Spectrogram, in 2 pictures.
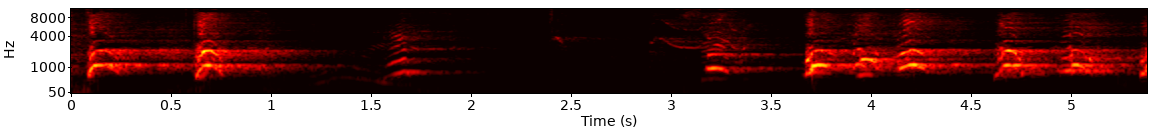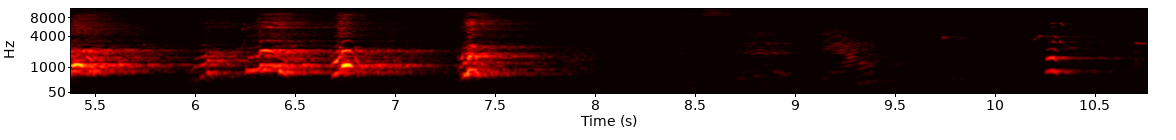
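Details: A 10-month-old German Shepherd in off-leash training in Georgia gives a run of sharp, high, ringing barks and yelps, several a second, in two bursts, with a trainer's voice in between.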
